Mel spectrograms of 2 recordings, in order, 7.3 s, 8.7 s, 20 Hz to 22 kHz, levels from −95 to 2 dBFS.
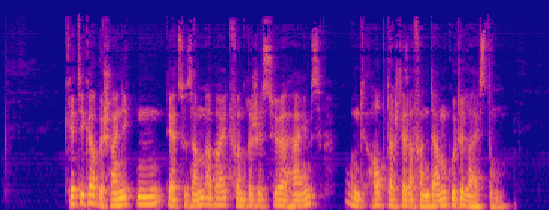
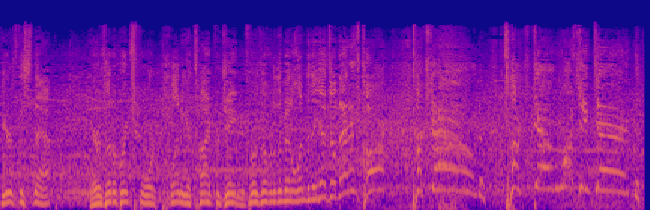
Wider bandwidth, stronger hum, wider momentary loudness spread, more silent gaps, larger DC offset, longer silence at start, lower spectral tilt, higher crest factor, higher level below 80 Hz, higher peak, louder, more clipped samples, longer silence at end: first, 16 kHz vs 14 kHz; neither; about the same, 8 LU vs 6 LU; neither; neither; first, 0.85 s vs 0 s; first, -6.5 dB/octave vs -3.5 dB/octave; about the same, 18 dB vs 16 dB; first, -52 dBFS vs -58 dBFS; first, -2 dBFS vs -18 dBFS; first, -19 LUFS vs -33 LUFS; neither; first, 0.55 s vs 0.1 s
